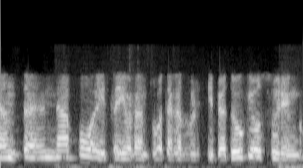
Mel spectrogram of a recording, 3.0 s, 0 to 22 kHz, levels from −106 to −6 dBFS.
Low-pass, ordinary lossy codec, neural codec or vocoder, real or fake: 7.2 kHz; AAC, 48 kbps; vocoder, 44.1 kHz, 128 mel bands, Pupu-Vocoder; fake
